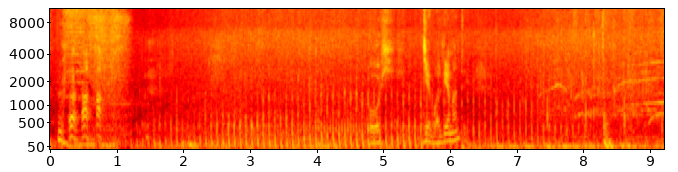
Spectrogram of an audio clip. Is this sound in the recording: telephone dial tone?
no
